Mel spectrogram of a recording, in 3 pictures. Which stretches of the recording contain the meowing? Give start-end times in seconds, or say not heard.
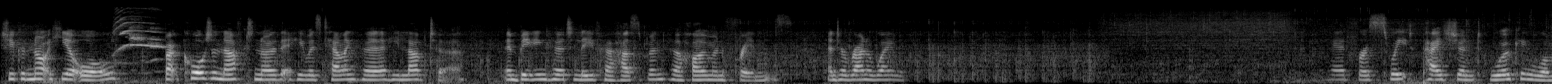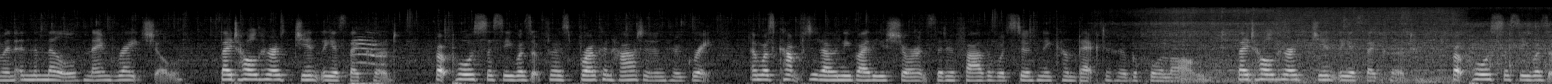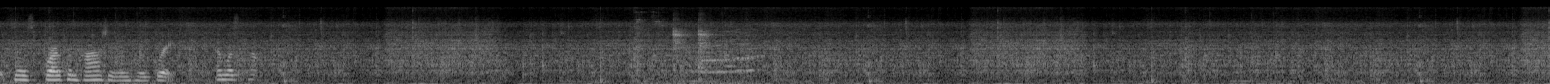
0.9-1.6, 18.8-19.4, 37.4-38.7.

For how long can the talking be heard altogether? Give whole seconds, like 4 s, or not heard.
29 s.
